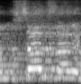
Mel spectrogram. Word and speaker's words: musalsal: And the musalsal, again, it rhymes with silsila, really literally tying yourself up.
